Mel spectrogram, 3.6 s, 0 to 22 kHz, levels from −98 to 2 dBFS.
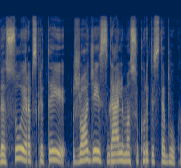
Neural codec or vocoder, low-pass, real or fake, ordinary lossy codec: none; 14.4 kHz; real; AAC, 96 kbps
